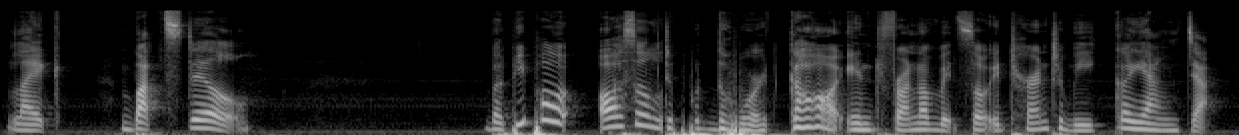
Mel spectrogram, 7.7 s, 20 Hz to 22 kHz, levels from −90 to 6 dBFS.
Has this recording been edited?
yes; 1 cut; at 4.1 s

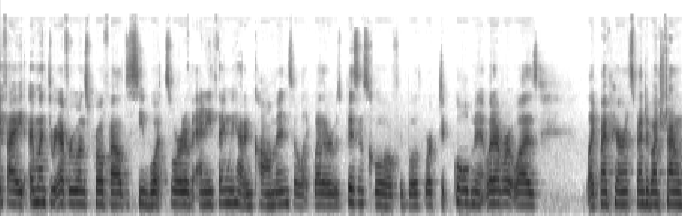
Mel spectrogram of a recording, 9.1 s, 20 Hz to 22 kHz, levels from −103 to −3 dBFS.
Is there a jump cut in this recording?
no; 0 cuts

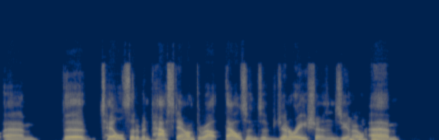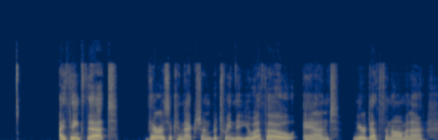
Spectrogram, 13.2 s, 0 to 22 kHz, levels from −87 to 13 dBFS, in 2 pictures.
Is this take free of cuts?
no; 1 cut; at 5.5 s

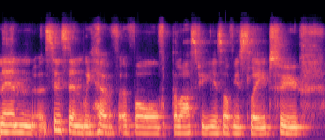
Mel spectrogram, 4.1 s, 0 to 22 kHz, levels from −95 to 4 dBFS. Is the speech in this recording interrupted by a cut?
no; 0 cuts

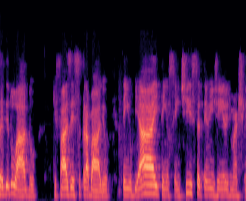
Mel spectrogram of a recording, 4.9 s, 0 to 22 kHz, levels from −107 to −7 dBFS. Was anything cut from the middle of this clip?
no; 0 cuts

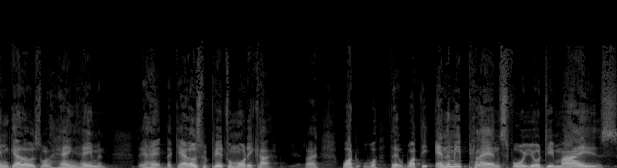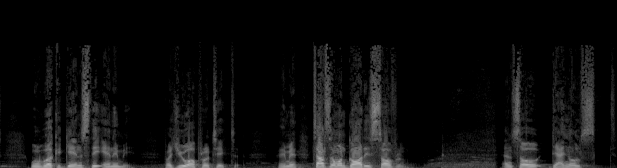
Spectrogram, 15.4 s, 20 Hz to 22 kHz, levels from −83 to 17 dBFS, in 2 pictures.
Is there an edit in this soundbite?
yes; 1 cut; at 13.9 s

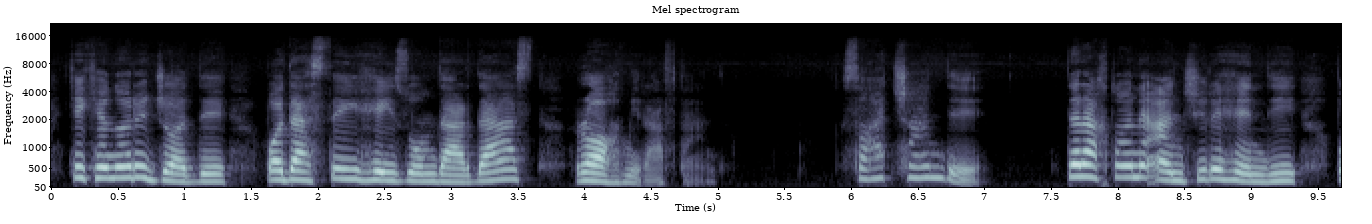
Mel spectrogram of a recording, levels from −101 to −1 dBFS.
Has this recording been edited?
yes; 1 cut; at 7.5 s

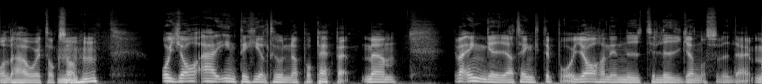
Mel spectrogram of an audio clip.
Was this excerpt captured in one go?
no; 1 cut; at 3.6 s

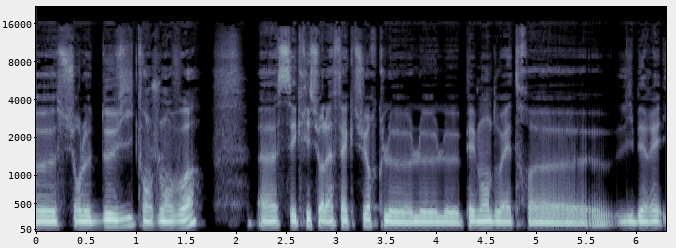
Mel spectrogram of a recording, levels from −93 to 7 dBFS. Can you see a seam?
no; 0 cuts

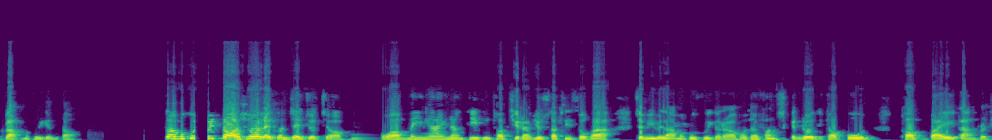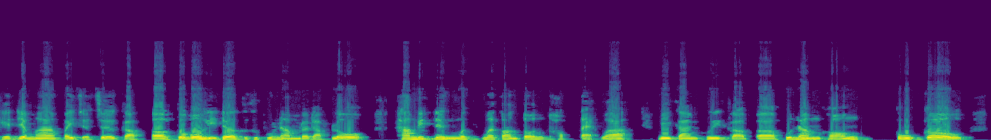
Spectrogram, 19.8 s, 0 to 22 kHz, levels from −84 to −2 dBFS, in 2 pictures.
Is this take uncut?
no; 2 cuts; at 3.2 s, 11.4 s

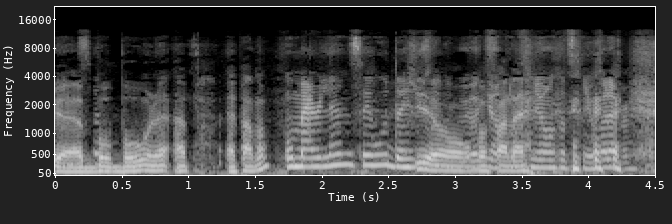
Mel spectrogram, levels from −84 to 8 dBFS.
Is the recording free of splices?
no; 1 cut; at 2.7 s

